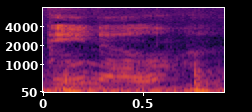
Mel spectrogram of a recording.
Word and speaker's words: Dino: Another thing people don't know about Dino is that his name is pronounced Dino!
